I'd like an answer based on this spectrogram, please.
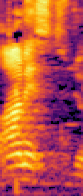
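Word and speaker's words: honest: 근데 이거 발음이 뭐야? 그렇죠. 아니스트죠. 이거 아니스트. 그렇죠. 아니스트. 그렇기 때문에 어 아니스트 보이가 아니고 뭐라고 한다? 언 아니스트 보이 해야 된다.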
